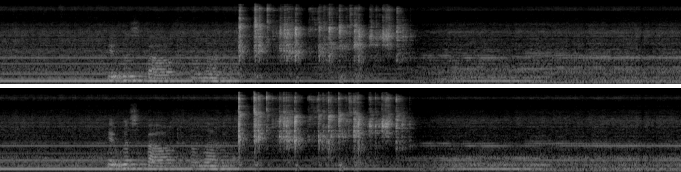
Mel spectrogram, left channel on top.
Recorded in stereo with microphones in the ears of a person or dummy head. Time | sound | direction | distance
0.0 | a machine running | 25° left (ahead or behind) | 0.8 m
1.1 | a woman speaking | 20° right (ahead or behind) | 0.6 m
2.4 | a crack | 35° right (ahead or behind) | 1.5 m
